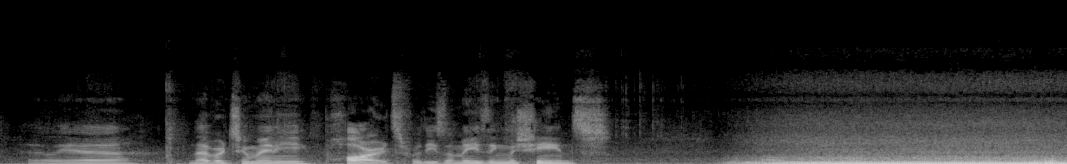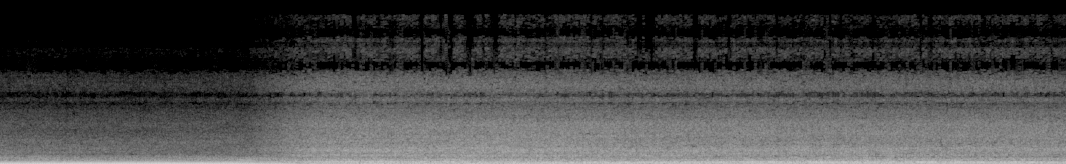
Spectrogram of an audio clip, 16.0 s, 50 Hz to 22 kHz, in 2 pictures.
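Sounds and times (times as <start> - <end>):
broad rushing noise: 5.4 - 16.0
car engine hum: 5.4 - 16.0.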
